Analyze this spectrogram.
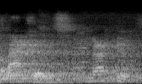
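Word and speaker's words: Maccas: No, it's Mackers. McDonald's is Mackers, not Mackers. Mackers. So the Americans do that with everything. You put R's at the end of it.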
